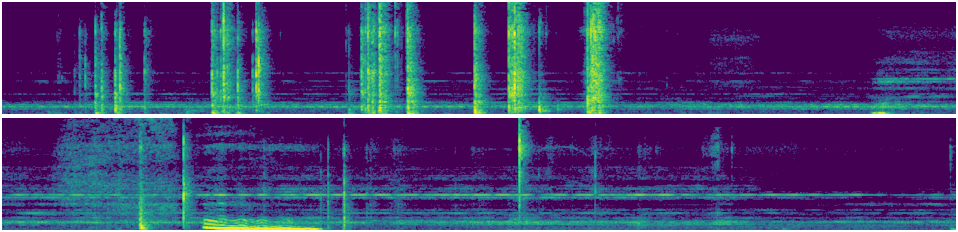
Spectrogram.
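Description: TV drama soundtrack during a fight: a run of sharp knocks and thuds in the first four seconds, then a held eerie tone from the score, with one short falling groan about nine seconds in.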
